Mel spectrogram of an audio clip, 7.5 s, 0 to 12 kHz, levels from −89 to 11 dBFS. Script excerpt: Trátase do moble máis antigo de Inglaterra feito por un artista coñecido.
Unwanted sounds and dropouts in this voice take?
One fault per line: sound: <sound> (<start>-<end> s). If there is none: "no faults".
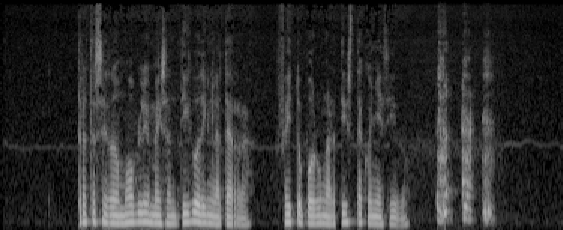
sound: throat clearing (5.8-6.6 s)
